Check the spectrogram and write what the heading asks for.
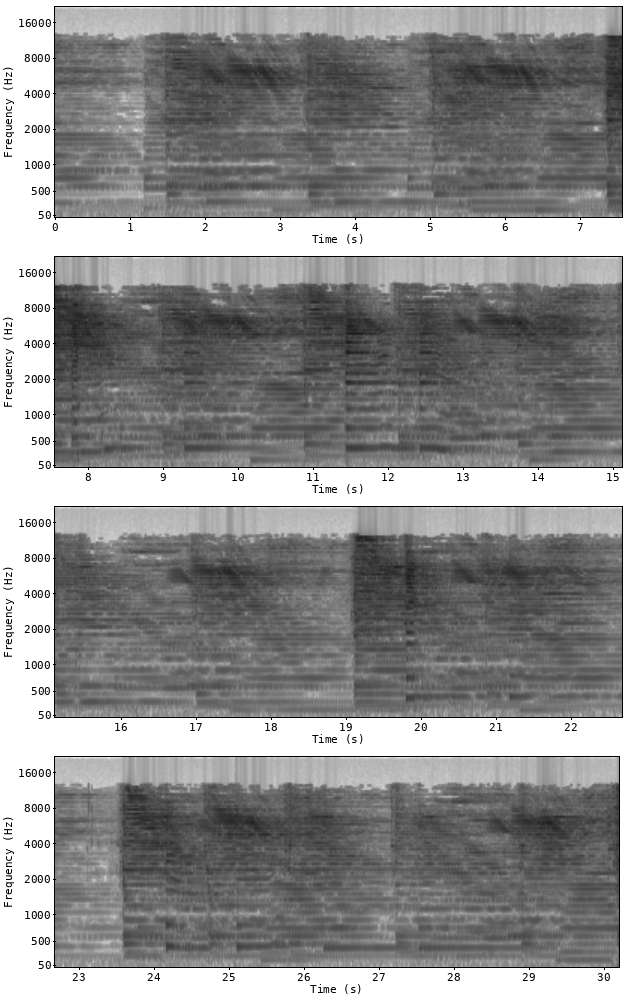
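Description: Sitar playing a fugato-style melody in counterpoint, plucked notes ringing with bending pitch slides, over a steady low drone and recurring bass notes.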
